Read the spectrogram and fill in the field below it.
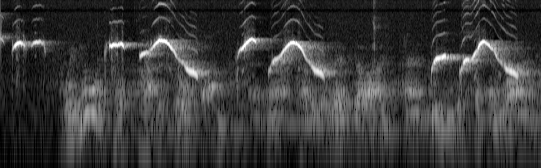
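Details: Cockatiel (Nymphicus hollandicus), pet male, whistling a string of clear rising-and-falling notes in short repeated phrases instead of talking when prompted.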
